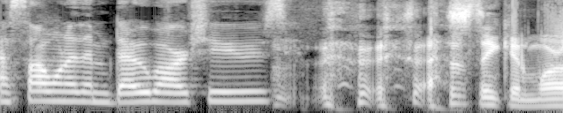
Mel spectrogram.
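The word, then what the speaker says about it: Dobhar-chú: No, it'd be like dough bar chew. Went down Is to the that? lake the other day and I saw one of them dough bar chews.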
